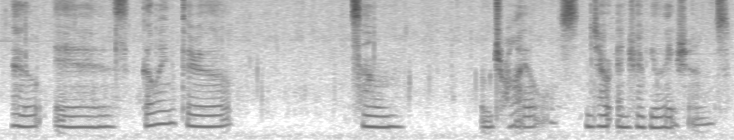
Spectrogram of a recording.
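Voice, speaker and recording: A woman speaking softly and breathily, often near a whisper, in a gentle ASMR livestream style. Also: medium pitch, vocal fry, husky, low-quality recording. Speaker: streamer and tarot reader. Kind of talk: soft-spoken ASMR livestream chat.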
